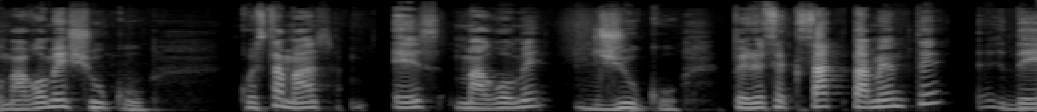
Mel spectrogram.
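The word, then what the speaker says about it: 馬籠宿: os lo decimos ahora, tras una vocal, cuando lo siguiente empieza por consonante, suele haber a veces un cambio fonético, entonces no es Magome Shuku, es Magome Yuku.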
